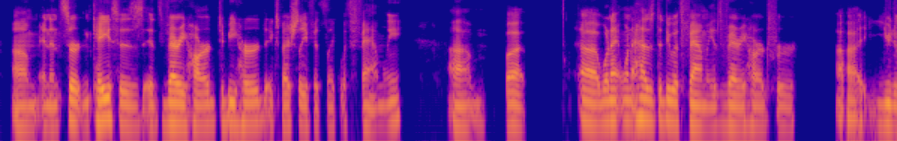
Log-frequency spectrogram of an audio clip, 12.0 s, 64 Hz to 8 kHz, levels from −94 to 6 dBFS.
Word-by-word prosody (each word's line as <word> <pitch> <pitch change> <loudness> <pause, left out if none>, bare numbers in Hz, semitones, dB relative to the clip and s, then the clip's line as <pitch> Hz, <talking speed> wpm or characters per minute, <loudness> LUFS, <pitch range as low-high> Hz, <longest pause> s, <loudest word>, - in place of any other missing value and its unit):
um, 105 0 -2
and 105 0 -3
in 105 +1 -4
certain 115 -4 +2
cases, 125 -4 +3
it's 110 +1 -6
very 115 0 +7
hard 115 +1 0
to 130 - -6
be 120 -1 +1
heard, 120 +1 -1
especially 110 -1 -2
if - - -13
it's, - - -11
like, 100 -2 -12
with - - -13
family, 110 +6 -5 0.7
um, 110 +1 -2 0.2
but, 110 -2 +2 1.0
when 125 +1 +1
it 130 - +3
when 130 -1 -1
it - - 0
has 130 -2 +3
to 130 - -3
do 125 0 +1
with 115 -2 +1
family, 105 -3 +2
it's 105 +1 -9
very 105 -1 0
hard 105 -1 -5
for, 105 -1 -10 0.5
uh, - - -1
you 115 0 -3
to 110 - -3
110 Hz, 175 wpm, -25 LUFS, 105-120 Hz, 1.0 s, very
